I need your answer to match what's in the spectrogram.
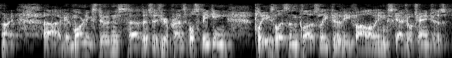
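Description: A man playing a school principal making announcements over a school intercom, drawling and halting with many uh's. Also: fairly low pitch, sing-song. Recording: echoey, dull, noisy PA sound.

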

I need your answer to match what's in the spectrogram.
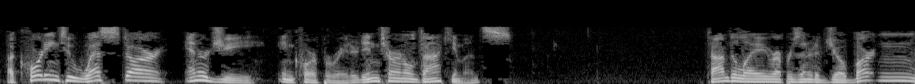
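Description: An American man hosts a talk radio show with animated, swinging intonation. His voice is husky and his delivery emphatic and rhetorical. The sound is close and dry, slightly dulled by broadcast. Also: medium pitch, no room sound, lo-fi sound.

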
